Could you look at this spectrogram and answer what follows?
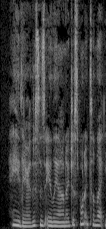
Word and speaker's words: Ayliean: Hello, yes, my name is Ayliean and everyone pronounces it differently. It's Ayliean like an alien.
